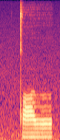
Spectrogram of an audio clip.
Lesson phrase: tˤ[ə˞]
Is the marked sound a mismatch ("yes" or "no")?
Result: yes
